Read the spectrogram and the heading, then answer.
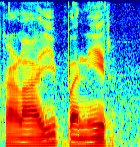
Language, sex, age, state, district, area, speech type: Urdu, male, 18-30, Bihar, Gaya, rural, spontaneous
